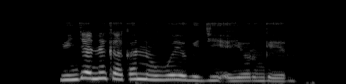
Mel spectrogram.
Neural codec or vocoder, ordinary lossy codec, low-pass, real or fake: none; none; 7.2 kHz; real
